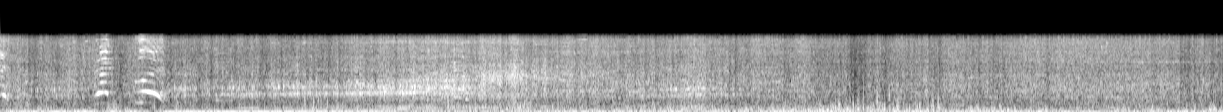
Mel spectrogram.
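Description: A steady low outdoor rumble runs throughout, with faint, distant voices calling now and then, most clearly about a second in.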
